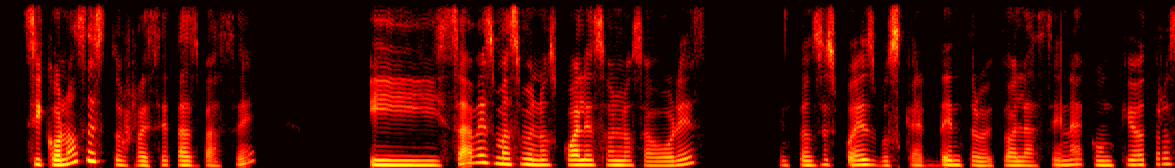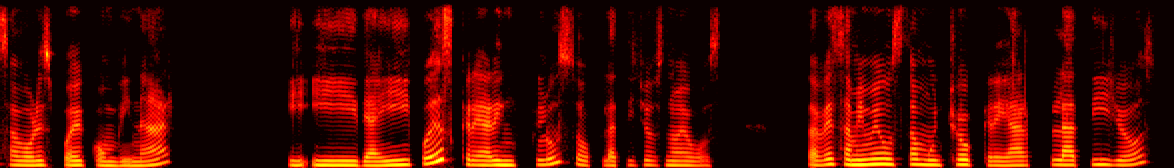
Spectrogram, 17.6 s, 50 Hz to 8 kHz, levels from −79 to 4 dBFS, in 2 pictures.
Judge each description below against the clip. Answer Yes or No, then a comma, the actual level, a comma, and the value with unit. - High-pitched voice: Yes, high, 215 Hz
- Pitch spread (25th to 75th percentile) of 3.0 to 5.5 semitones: No, narrow, 2.4 semitones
